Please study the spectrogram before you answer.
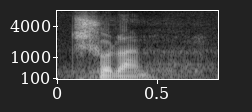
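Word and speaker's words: Cioran: and aphorist em or if you pronounce it in Romanian Chan in a short history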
